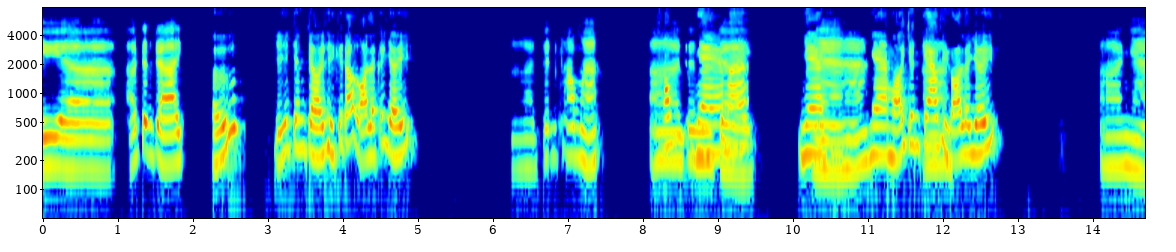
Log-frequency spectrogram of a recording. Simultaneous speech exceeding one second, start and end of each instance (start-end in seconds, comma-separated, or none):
8.2-9.4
